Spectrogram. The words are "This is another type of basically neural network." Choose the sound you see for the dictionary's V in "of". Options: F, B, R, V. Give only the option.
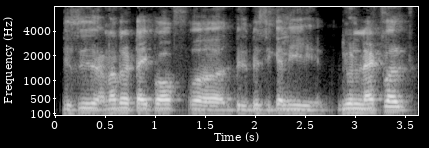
B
